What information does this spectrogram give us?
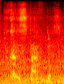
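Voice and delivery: high, soft, breathy fake sob; mock crying. Kid pleading with dad, mock crying whimper. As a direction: whimper it like a kid about to cry.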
